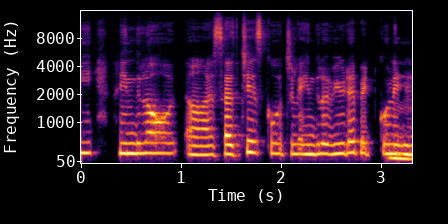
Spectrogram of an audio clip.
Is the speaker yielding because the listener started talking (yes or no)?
yes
